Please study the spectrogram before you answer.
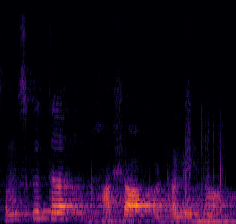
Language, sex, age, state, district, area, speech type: Sanskrit, male, 30-45, Telangana, Ranga Reddy, urban, spontaneous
